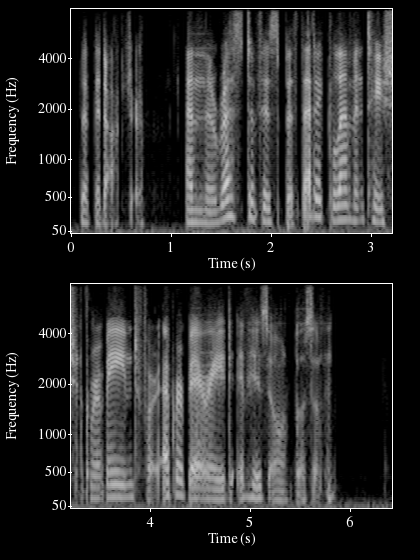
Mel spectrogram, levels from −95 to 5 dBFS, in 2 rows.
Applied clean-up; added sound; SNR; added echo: neural diffusion model UNIVERSE++.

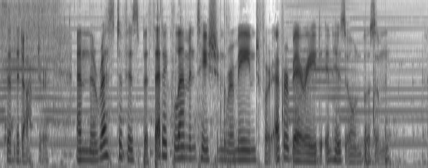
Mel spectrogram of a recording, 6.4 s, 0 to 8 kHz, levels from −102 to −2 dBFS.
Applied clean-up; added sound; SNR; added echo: none; Sink (filling or washing) / Water tap, faucet + Harmonica; 13 dB; none.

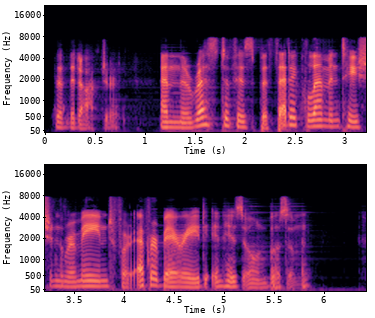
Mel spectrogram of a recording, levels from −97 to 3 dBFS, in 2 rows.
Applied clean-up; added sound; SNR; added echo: neural mask model DeepFilterNet 3.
